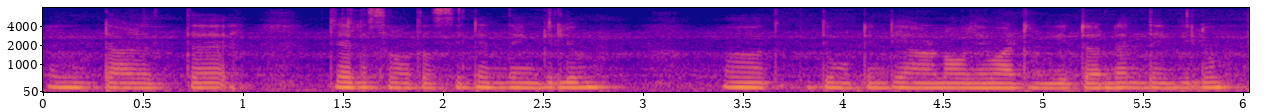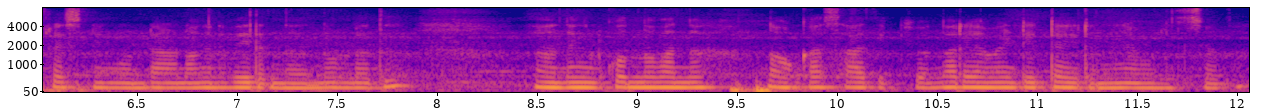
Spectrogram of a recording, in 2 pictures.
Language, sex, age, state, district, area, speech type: Malayalam, female, 18-30, Kerala, Palakkad, rural, spontaneous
